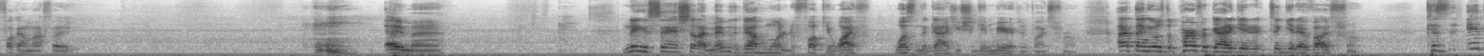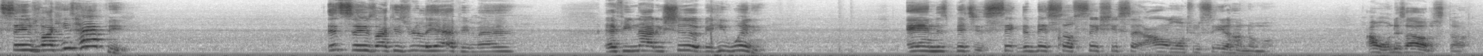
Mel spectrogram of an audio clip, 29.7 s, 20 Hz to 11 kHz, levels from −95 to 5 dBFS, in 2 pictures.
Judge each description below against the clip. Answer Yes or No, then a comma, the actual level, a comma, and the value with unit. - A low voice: Yes, low, 105 Hz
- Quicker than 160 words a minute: Yes, average, 180 wpm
